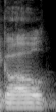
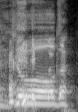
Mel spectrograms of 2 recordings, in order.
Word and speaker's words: Goa'uld: I've been trying to say Goa'uld properly for forever, and I still can't say it right. So it's just, Goa'uld is technically, but everyone messes with it.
